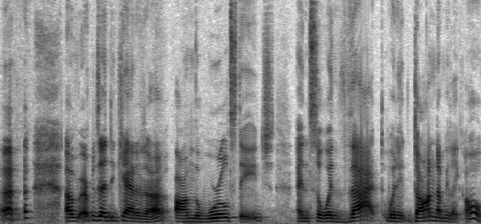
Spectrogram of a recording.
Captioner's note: laughter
